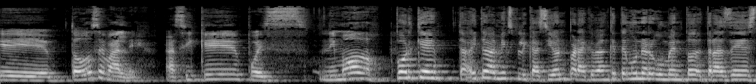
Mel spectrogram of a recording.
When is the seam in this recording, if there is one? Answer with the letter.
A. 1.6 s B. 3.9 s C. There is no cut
B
